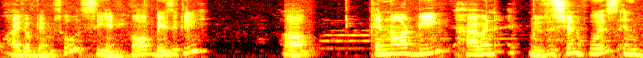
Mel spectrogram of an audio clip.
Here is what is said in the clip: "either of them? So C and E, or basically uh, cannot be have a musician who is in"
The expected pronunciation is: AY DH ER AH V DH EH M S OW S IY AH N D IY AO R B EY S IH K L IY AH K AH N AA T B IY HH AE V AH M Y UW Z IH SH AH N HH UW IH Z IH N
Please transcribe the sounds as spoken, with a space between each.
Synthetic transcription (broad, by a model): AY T AH V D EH M S OW S IY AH N IY AO R B EY S IH K L IY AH K AH N AA T B IY HH AE V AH M Y UW Z IH SH AH N HH UW IH Z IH N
